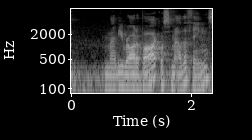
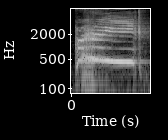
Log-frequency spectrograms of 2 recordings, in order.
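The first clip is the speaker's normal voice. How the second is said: high, loud shouted squeal of a creaking wheel; 13 dB louder than usual. A narrator's reading. Teacher voicing the tricycle's screech, loud high squeal. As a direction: shriek the creak out sharply.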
